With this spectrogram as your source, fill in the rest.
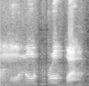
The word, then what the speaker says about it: मोनोट्रोपा: दूसरा एग्जाम्पल है मोनोट्रोपा, ये भी इसकी स्पेलिंग में MONOTRA लिखा हुआ, RA नहीं है, सही लफ्ज है मोनोट्रोपा।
